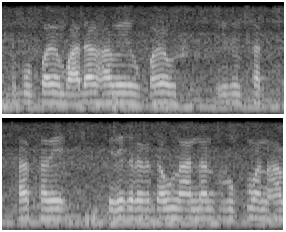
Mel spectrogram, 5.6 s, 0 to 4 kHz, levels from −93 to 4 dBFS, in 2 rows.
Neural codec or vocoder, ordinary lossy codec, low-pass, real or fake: none; none; 3.6 kHz; real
